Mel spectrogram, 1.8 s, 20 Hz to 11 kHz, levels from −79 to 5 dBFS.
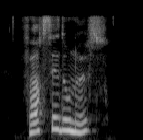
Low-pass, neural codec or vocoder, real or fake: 7.2 kHz; codec, 16 kHz, 4.8 kbps, FACodec; fake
